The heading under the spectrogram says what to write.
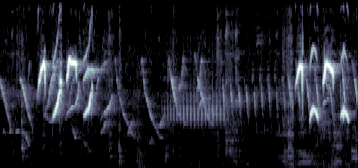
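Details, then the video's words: Java sparrow singing softly as a lure for young birds: a rapid run of four loud bell-like chirps, a stretch of buzzy twittering, then another fast set of four ringing notes. "PANCINGAN BURUNG GELATIK SUARA HALUS . KEREN UNTUK MEMANCING SUARA GELATIK MUDA"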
